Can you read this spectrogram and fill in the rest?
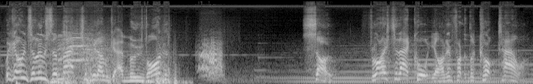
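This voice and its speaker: High-pitched, lively schoolboy wizard. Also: male voice, moderate pace, over music. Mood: urgent. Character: earnest, impatient schoolboy wizard.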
